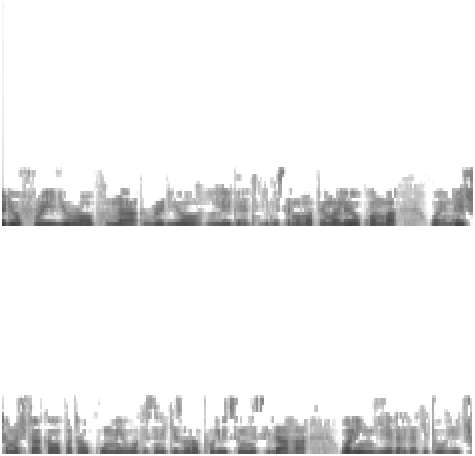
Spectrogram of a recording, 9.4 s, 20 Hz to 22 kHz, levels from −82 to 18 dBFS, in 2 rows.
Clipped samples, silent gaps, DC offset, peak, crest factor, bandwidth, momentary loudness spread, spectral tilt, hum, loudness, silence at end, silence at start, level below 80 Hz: under 0.1%; none; under 0.1%; 0 dBFS; 20 dB; 6 kHz; 9 LU; -5.5 dB/octave; none; -20 LUFS; 0 s; 0 s; -56 dBFS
